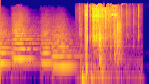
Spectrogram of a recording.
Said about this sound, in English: They unbuttoned the vest, and then the rosary crown tumbled out. They had twisted and mangled the crown for easier transport in the vest. When the crown hit the floor, it shattered.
